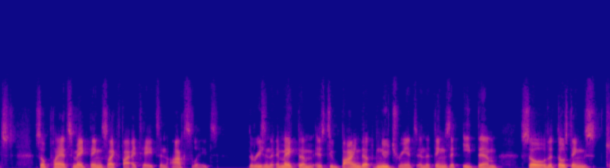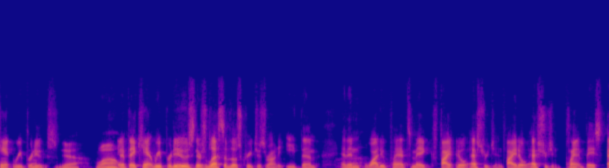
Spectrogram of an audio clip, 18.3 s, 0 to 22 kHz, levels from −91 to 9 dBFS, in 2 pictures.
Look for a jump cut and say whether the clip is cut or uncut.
cut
